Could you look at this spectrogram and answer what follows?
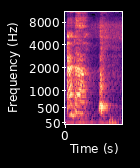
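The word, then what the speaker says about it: أنا: it the word for i in arabic is an an an an an an ana repeat after me ana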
